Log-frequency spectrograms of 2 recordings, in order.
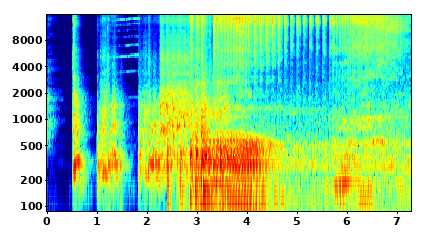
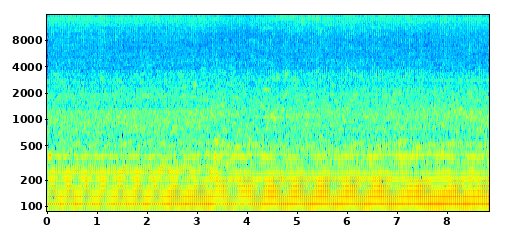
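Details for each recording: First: Husqvarna YTH2454 mower, 24 HP 44 cu in twin-cylinder Briggs & Stratton, running on only one cylinder (exhaust about 84° on the dead side vs 375–390°); lumpy, uneven run with a clicking tick about three times a second; valve cover to be checked, cause unconfirmed. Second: Husqvarna YTH2454 with a 24 hp Briggs & Stratton 44 cu in twin, previously running on one cylinder because the valve guides slid out: after the repair and a new pre-filter, a steady, even drone on both cylinders with no misses.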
